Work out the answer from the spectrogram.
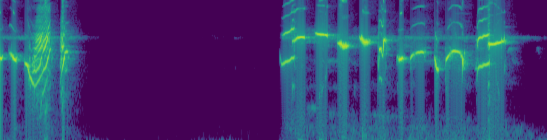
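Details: Dueling song of an Oriental magpie-robin: a raspy, downward-twisting burst, three seconds of silence, then a lively run of clear whistled notes that rise and fall, about four per second.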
